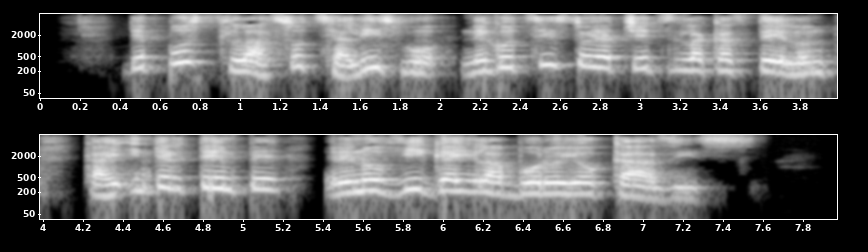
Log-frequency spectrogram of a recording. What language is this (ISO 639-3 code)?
epo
